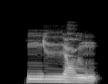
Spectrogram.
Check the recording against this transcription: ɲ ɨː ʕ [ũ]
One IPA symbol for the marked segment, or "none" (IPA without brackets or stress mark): ũ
